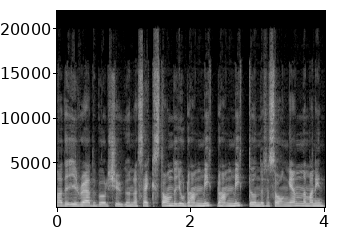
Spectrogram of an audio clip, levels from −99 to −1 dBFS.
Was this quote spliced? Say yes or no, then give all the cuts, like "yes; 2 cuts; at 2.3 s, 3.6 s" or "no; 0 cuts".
yes; 1 cut; at 2.4 s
